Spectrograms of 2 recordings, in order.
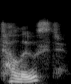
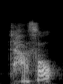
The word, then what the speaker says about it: tussled: how is this pronounced a friend of mine thought tussled was pronounced toulouse even though it's not spelled that way she's like your hair looks too loose and i'm like it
